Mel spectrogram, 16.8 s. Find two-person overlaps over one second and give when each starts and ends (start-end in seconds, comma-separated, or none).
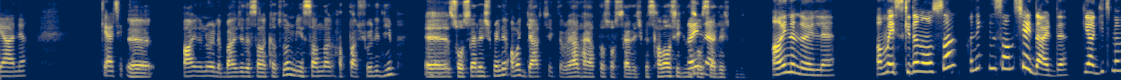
none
